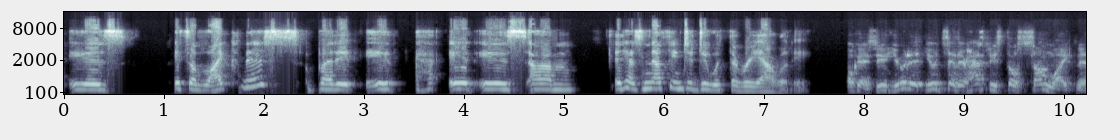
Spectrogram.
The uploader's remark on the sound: This audio was originally captured from Zoom.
